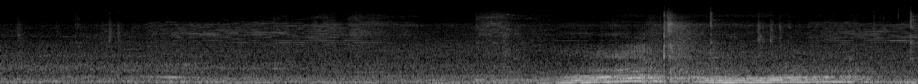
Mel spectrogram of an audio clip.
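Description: Melbourne Z-class tram pulling away. Its traction motors give a whine that rises in pitch about halfway through and then holds steady, over the rumble of the wheels on the rails.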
